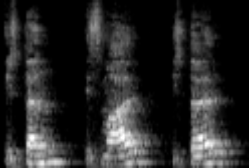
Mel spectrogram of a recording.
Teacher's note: इनका जब हम उच्चारण करते हैं तो इनके स के साथ में ई की ध्वनि उच्चारित होती है।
